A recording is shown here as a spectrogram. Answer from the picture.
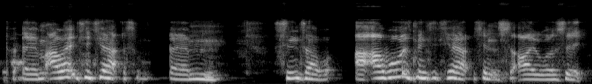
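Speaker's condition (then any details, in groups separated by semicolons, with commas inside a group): Down syndrome; present from birth, infant heart failure, heart surgery, pneumonia, stopped breathing, resuscitated, chest problems; learned to speak by copying younger sister Susie, second top grade and b in French speaking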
